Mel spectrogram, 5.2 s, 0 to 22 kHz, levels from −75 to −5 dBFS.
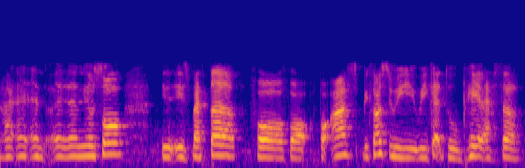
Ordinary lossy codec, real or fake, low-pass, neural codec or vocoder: Opus, 32 kbps; fake; 5.4 kHz; vocoder, 44.1 kHz, 128 mel bands every 512 samples, BigVGAN v2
